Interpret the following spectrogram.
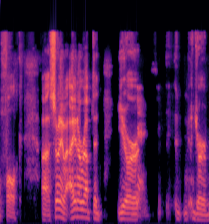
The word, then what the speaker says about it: Falque: And his last name, for the viewers who are interested, is spelled Falque. So Immanuel Falk.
